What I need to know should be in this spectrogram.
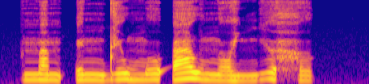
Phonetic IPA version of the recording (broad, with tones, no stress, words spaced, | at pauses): ma˧mʔe˧n de˥˨wmo˥˨ ʔaː˥˨wnɔː˩jŋi˥˨ə̯ hɤː˧˩k̚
